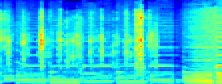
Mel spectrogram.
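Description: Computer-keyboard typing clicks, an irregular run of keystrokes used as a sound effect, over background music.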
